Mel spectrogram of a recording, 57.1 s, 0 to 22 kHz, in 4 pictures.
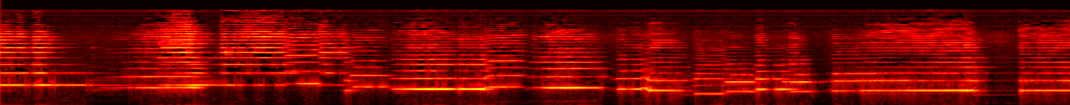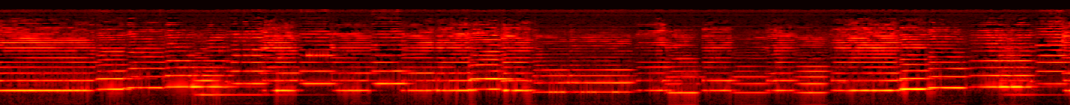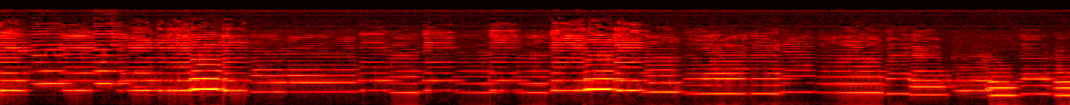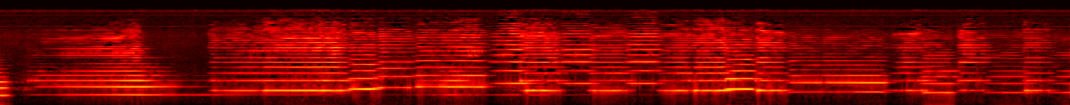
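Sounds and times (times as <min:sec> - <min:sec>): solo fiddle playing: 0:00.0 - 0:57.0.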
